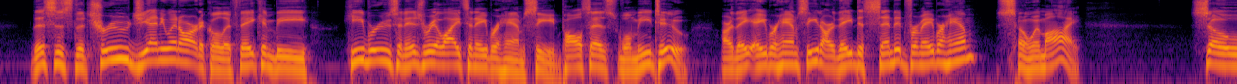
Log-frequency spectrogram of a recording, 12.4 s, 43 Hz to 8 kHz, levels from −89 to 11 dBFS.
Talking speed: 165 wpm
